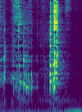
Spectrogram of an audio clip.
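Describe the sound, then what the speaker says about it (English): Antique copper measuring spoons clink and rattle together as they are handled up close, a few light metallic taps and jingles, then quiet. "These are copper measuring spoons."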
